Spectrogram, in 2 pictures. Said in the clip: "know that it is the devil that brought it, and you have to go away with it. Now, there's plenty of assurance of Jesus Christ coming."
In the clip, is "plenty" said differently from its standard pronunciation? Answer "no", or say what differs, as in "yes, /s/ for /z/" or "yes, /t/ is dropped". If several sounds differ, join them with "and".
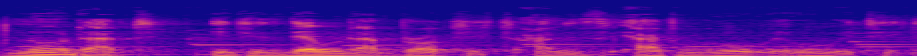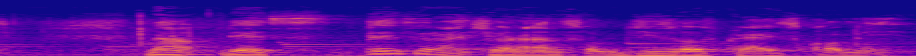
yes, /l/ is dropped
